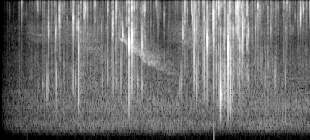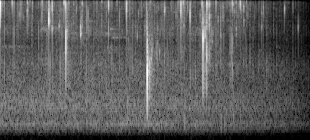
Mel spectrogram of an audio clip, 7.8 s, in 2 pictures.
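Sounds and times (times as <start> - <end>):
person urinating outside in nature: 0.0 - 7.7.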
